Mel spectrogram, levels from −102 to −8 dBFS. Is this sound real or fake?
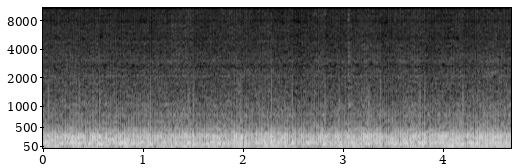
fake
